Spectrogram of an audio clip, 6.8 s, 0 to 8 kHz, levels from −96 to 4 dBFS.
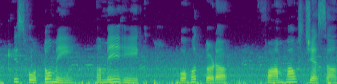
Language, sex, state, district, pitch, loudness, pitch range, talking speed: Hindi, female, Chandigarh, Chandigarh, 210 Hz, -17 LUFS, 185-250 Hz, 90 wpm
